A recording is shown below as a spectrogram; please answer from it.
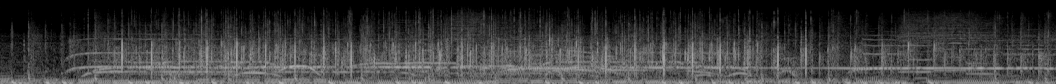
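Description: Upbeat game-show theme music with a steady beat, with clapping and cheering over it.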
